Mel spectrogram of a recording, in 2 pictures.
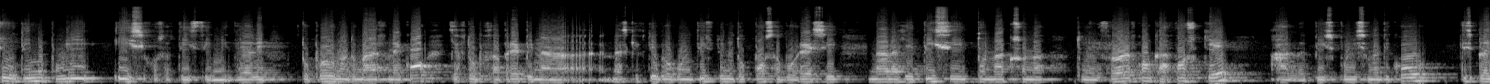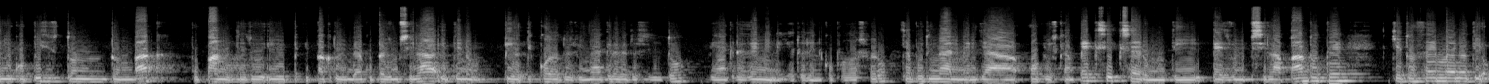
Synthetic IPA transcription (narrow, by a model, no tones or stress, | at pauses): io̞t̪iine̞po̞liisixo̞sɐft̪it̪i̥st̪iɣmiðilɐðit̪o̞pɾo̞ɣlimɐt̪obɐnɐθnɐiko̞ceɐft̪o̞pu̥θɐpɾe̞pinɐnɐsce̞ft̪io̞pɾo̞po̞nit̪ist̪uine̞t̪o̞po̞sθɐbo̞ɾe̞si | nɐːnɐçe̞t̪isit̪o̞nɐkso̞nɐt̪o̞neɾiθɾo̞ɾe̞fko̞ŋkɐθo̞sce̞ɐlo̞e̞pisi̥spo̞lisimɐnd̪iko̞t̪isplɐnioko̞pisist̪ont̪o̞mbɐkpupɐnd̪o̞t̪et̪uʔiipɐkt̪ulimbiɐkupe̞zunpsilɐʔit̪eineopilo̞t̪iko̞t̪ɐt̪uzviɲɐɡɾiɐt̪osiðit̪o | viɲɐɡɾiðe̞nineʝɐt̪oelinikopuðo̞sfe̞ɾuceɐpo̞t̪inɐlime̞ɾʝɐo̞pço̞siçɐmpe̞ksikse̞ɾumeo̞t̪ipe̞zunpsilɐpɐnd̪o̞t̪e̞ | ce̞t̪o̞θe̞mɐine̞o̞t̪i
